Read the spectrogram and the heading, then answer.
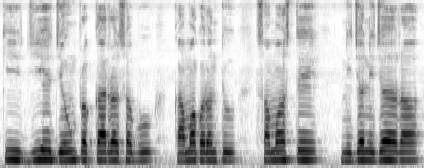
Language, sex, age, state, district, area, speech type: Odia, male, 30-45, Odisha, Bhadrak, rural, spontaneous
